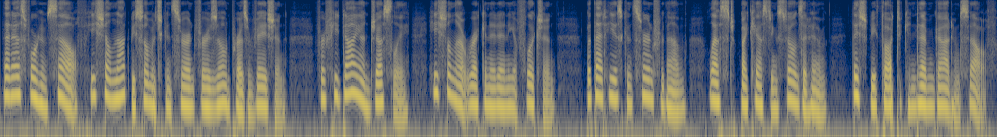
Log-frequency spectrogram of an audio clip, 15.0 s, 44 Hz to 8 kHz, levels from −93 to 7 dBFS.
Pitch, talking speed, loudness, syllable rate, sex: 155 Hz, 195 wpm, -17 LUFS, 5.0 syllables/s, female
